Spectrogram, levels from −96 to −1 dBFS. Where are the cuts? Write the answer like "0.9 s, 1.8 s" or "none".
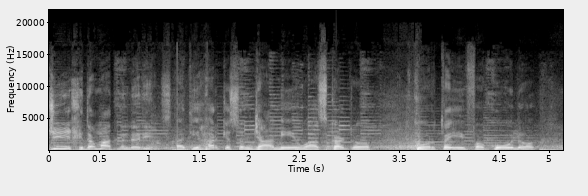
1.3 s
